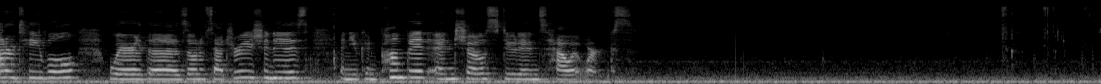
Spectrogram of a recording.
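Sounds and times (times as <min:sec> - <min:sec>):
steady low hum: 0:00.0 - 0:11.0
wet squelches: 0:09.4 - 0:11.0.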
